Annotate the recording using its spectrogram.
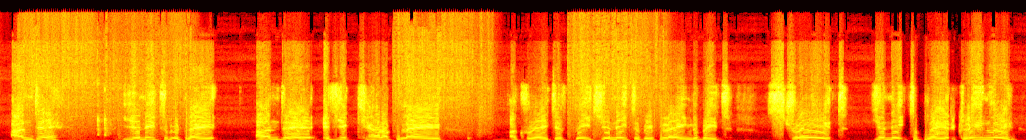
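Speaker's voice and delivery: high, hammed-up Scottish accent; terrible Scottish accent. Teasing the drummer about the beat, terrible Scottish accent. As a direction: lecture him in a bad Scottish accent. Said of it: "using these terrible Scottish accents".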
